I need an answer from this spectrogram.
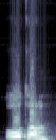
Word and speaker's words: autumn: season فصل، spring فصل الربيع، summer فصل الصيف، autumn وفيها ان سايلنت لا تنطق وتساوي كلمة فول اللي هو فصل الخريف،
